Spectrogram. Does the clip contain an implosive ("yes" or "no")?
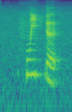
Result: yes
